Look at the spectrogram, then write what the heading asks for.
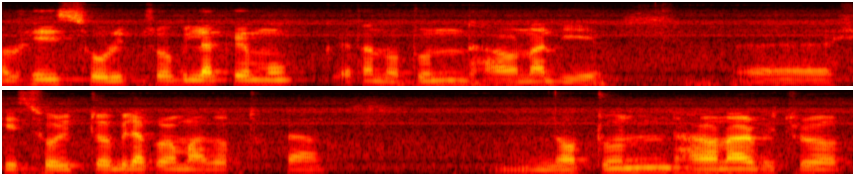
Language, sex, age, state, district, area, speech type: Assamese, male, 30-45, Assam, Majuli, urban, spontaneous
